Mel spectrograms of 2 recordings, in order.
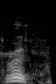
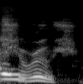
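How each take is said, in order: First: The name begins with a plain s sound. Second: The name begins with an sh sound. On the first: The speaker calls it right. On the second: The speaker calls it wrong.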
